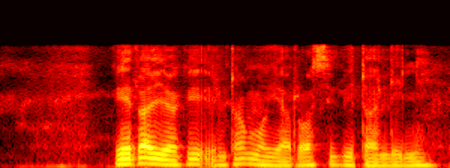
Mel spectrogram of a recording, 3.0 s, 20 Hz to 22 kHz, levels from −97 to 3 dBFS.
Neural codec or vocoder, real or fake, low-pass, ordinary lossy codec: codec, 16 kHz, 8 kbps, FunCodec, trained on Chinese and English, 25 frames a second; fake; 7.2 kHz; none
